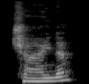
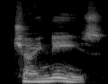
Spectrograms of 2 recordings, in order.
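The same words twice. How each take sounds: First: CHINA stressed on CHI; stress on first syllable. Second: CHINESE stressed on NESE; stress on suffix. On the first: Teacher contrasting word with suffixed form, stress on CHI. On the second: Teacher showing stressed suffix, stress on NESE. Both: Shown as a demonstration. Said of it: "the suffix is stressed".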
